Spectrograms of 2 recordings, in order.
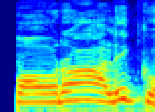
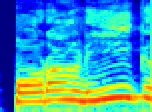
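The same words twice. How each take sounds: First: पौराणिक slowly, with a short final "ik"; slow down on पौराणिक and keep its i short; teacher's careful model of पौराणिक. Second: पौराणिक with a long "ee", "pauraaneek", pitched high; teacher's wrong example, पौराणिक as "pauraaneek"; wrong vowel length. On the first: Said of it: "छोटी ई की मात्रा होती है". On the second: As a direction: stretch the i of पौराणिक as a mistake. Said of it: "नहीं होता है". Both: Shown as a demonstration.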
